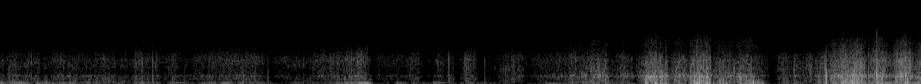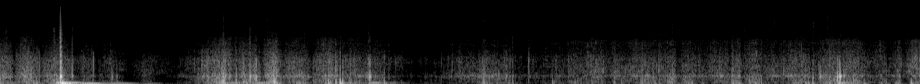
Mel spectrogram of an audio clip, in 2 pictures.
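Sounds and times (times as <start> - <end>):
ear cleaning muffled rubbing and scratching: 4.5 - 18.4
low steady hum: 9.6 - 11.0
sharp click: 9.8 - 10.8.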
